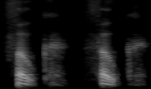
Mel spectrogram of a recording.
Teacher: a lot of people will say folk without the l color and they'll just use a regular o and that is a perfectly fine variation to make it easier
